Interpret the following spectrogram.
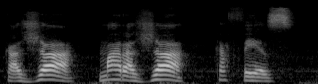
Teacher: A oxítona, a sílaba tônica é a última. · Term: oxítonas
